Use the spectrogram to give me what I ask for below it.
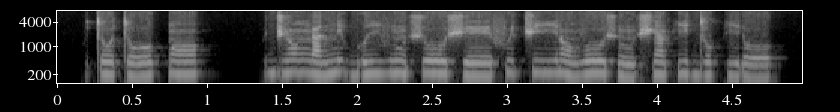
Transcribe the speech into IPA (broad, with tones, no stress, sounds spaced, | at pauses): t o˧ t oː˨˦ k͡p ɔ̃˦ | d͡ʒ ɔ̃˦ ŋ a˧ n i˦˨ ɡʷ iː˧ v ũ˦˨ ʃ oː˦ ʃ eː˧ f ɨ˦ t͡ʃ iː˦ ɾ ɔ̃˧ v oː˦ ʃ ũ˨ ʃ ã˦ k i˦ d o˦ k i˧ ɾ o˧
